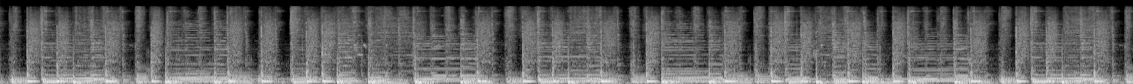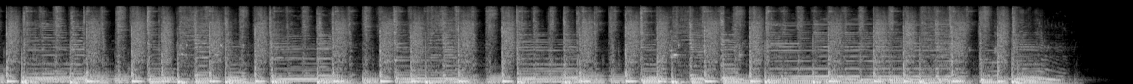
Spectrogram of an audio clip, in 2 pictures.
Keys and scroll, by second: 2.0-2.4 typing, 9.8-12.5 typing, 15.3-18.1 typing.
